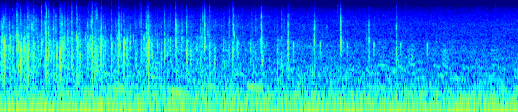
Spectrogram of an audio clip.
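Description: Wooden clappers clack in a quick rhythm.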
